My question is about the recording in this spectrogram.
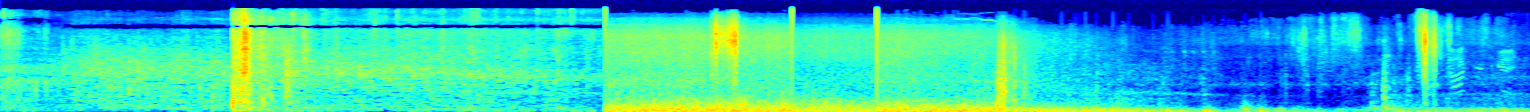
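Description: Wind buffeting the microphone of a camera mounted on the hood of a moving car: a loud, low, rough rumble that starts suddenly about six seconds in and eases off near the end. Earlier there is a single sharp knock about two seconds in.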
